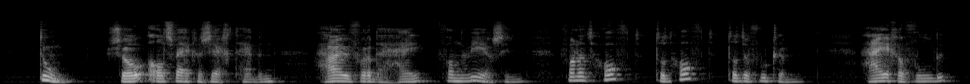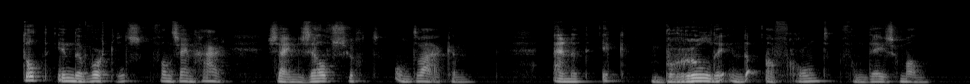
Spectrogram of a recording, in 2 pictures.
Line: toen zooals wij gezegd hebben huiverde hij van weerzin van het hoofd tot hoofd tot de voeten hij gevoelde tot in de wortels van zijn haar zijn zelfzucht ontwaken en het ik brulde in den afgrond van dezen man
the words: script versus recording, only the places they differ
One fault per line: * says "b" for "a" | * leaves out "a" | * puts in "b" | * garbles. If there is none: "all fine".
all fine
